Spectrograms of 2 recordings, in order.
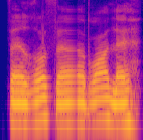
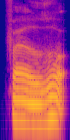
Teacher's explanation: Coba ditebelin lagi Pak. Nah, keluarin sifat isti'alahnya. Jadi lidah, pangkal lidahnya naik. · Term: huruf ghain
